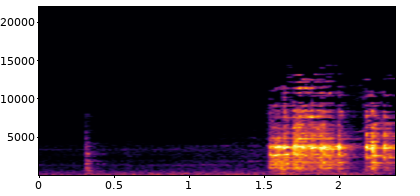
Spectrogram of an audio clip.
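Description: Metal utensils on ceramic plates: one light clink, then a louder scrape lasting about half a second near the end.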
